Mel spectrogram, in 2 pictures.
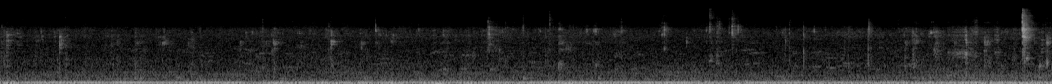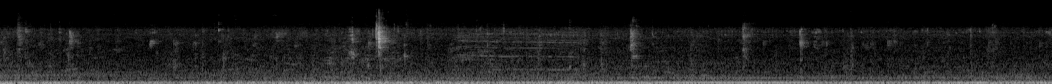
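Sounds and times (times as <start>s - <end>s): steady low hum: 0.0s - 21.0s
wet chewing and lip smacks: 0.0s - 21.0s
sharp mouth clicks: 4.8s - 11.3s.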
